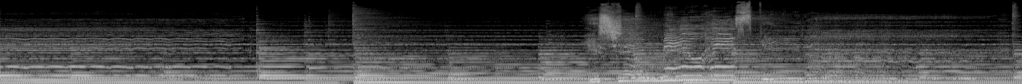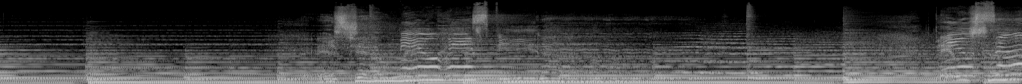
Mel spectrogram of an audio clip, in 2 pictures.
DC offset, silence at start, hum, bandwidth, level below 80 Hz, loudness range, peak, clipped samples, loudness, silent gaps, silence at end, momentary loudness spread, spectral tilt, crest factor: under 0.1%; 0 s; none; 19.5 kHz; -28 dBFS; 6 LU; -4 dBFS; under 0.1%; -20 LUFS; none; 0 s; 8 LU; -5.5 dB/octave; 14 dB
